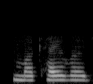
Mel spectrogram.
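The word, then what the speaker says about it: Makayla: Michaela Johnson, M-A-K-A-Y-L-A. J-O-H-N-S-O-N.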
